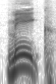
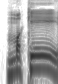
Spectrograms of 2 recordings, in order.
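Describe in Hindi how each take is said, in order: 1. आखिरी e silent है, इसलिए यह एक ही अक्षर है। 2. आखिरी e की आवाज़ भी सुनाई देती है, जिससे एक अतिरिक्त अक्षर बनता है।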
